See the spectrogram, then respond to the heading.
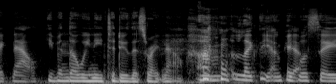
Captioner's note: laughing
